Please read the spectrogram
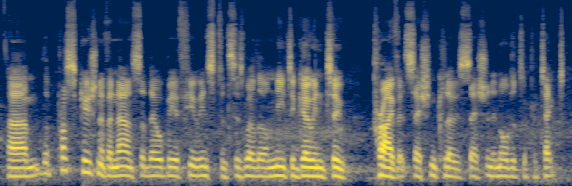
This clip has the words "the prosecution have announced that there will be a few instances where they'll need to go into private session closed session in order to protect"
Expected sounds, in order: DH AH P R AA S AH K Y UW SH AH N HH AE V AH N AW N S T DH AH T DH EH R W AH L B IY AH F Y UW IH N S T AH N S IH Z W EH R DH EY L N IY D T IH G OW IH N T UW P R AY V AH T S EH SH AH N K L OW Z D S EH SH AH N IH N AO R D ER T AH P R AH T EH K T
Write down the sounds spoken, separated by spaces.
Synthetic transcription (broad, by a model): DH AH P R AA S AH K Y UW SH AH N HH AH V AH N AW N S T DH AH T DH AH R W AH L B IY AH F Y UW IH N S T AH N S IH Z W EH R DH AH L N IY D T IH G OW IH N T UW P R AY V AH T S EH SH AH N K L OW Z S EH SH AH N IH N AO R D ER T AH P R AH T EH K T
